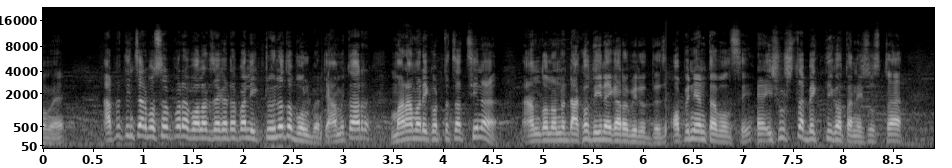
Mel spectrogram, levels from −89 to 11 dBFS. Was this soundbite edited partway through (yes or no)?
yes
